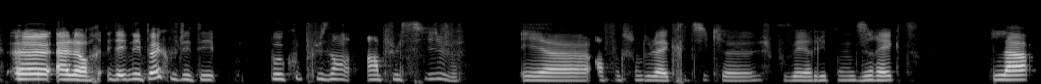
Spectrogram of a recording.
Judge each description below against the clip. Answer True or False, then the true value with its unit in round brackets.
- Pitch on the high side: True (205 Hz)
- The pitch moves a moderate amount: True (3.2 semitones)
